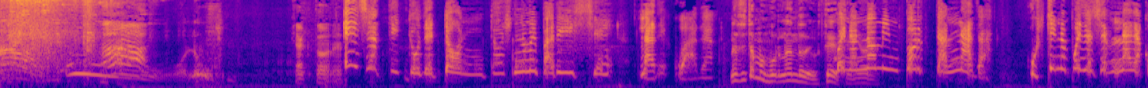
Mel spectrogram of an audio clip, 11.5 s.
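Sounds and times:
thrown glass shattering with tinkling fragments: 0.0s - 1.6s
speech: 2.9s - 11.4s.

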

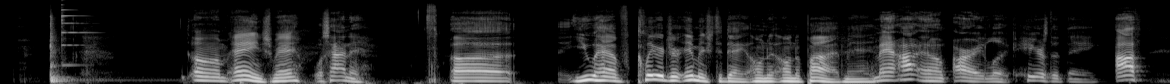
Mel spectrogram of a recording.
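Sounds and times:
gavel bang: 0.5s - 1.0s
speech: 1.8s - 3.8s, 4.5s - 11.5s.

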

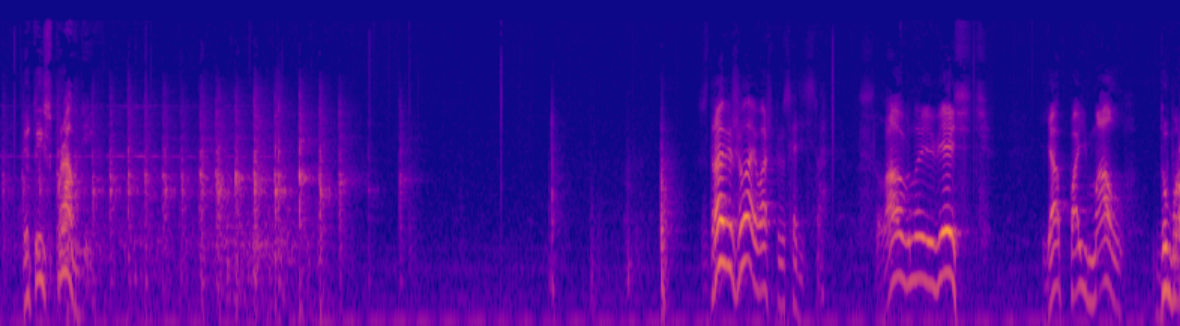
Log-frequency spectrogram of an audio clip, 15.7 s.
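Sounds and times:
small carriage bell ringing: 0.0s - 4.0s
speech: 0.3s - 1.4s, 9.5s - 11.1s, 11.7s - 13.0s, 13.9s - 15.7s.

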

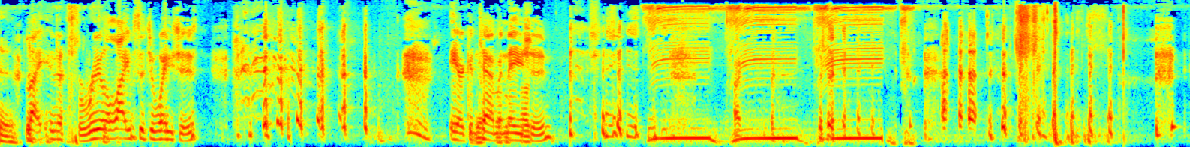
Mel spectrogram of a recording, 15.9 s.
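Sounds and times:
people laughing: 0.0s - 1.9s, 2.9s - 5.7s, 6.3s - 15.8s
speech: 0.0s - 4.1s, 5.4s - 14.2s
phone vibrating alarm buzzing: 8.6s - 12.2s.

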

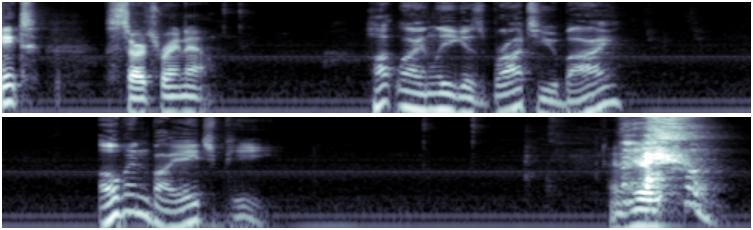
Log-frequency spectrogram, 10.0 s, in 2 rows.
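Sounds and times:
speech: 0.0s - 1.5s, 2.4s - 4.2s, 5.6s - 6.8s, 9.0s - 9.8s
low steady electrical hum: 0.0s - 9.9s
sneeze: 9.1s - 9.9s.

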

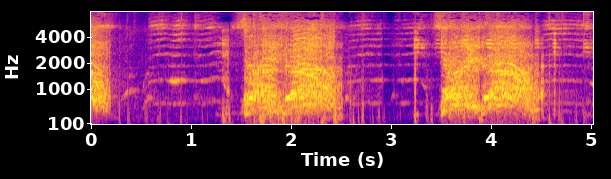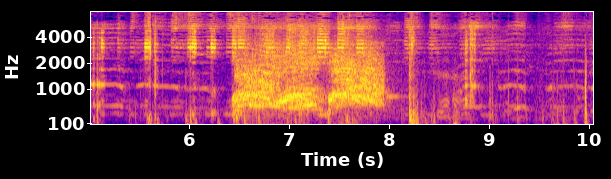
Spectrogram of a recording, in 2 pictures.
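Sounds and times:
protesters chanting in Niagara Square, Buffalo: 0.0s - 0.3s, 1.5s - 2.6s, 3.3s - 8.9s
scattered voices: 0.0s - 10.0s.

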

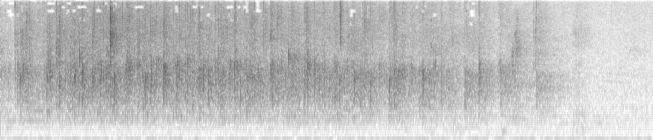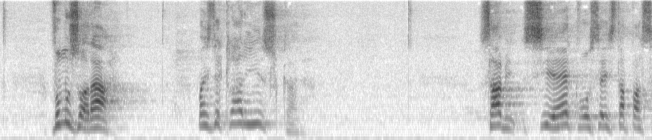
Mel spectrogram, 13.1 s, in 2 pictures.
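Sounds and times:
large audience applauding loudly: 0.0s - 5.7s
speech: 7.1s - 7.8s, 8.5s - 9.6s, 11.4s - 13.0s.

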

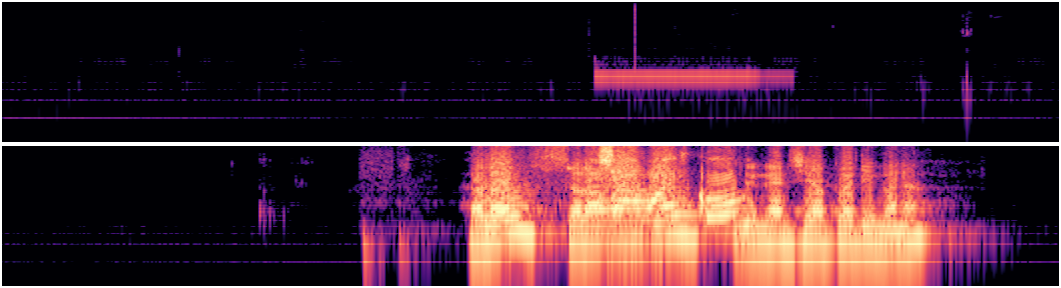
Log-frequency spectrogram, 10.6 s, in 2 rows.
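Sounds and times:
telephone tone calling a listener on a religious call-in programme: 3.0s - 4.0s
speech: 7.6s - 10.0s.

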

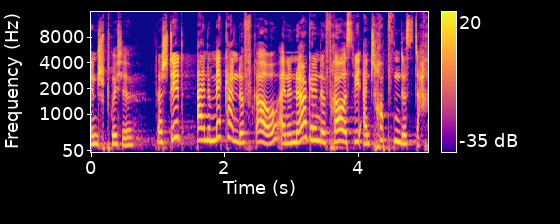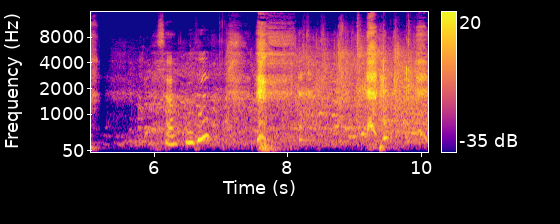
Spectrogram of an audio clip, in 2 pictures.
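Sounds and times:
speech: 0.0s - 5.2s, 6.2s - 7.9s
laughter: 5.5s - 10.1s
audience applause: 7.0s - 10.1s.

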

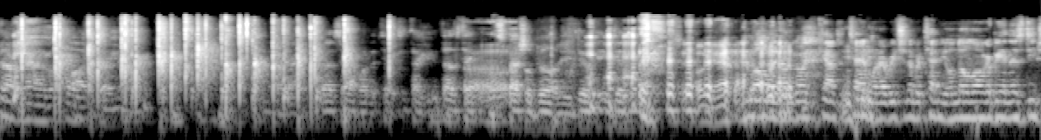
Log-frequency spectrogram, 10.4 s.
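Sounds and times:
speech: 0.0s - 1.0s, 4.4s - 10.4s
laughter: 0.0s - 1.6s, 2.5s - 10.3s
audience applause: 0.0s - 3.6s.

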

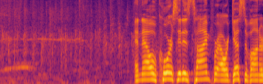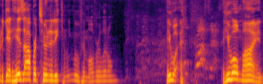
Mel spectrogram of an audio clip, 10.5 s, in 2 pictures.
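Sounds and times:
audience applause: 0.0s - 3.8s
laughter: 1.3s - 3.8s, 7.8s - 10.5s
speech: 2.7s - 7.7s, 8.6s - 10.5s.

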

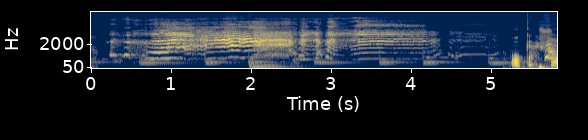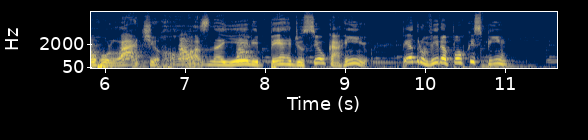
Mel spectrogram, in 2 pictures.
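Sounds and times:
small child crying: 0.2s - 5.1s
speech: 5.3s - 11.2s.

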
